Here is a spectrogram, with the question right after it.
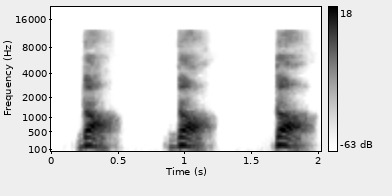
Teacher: जो ज्यादा प्रेफर किया जाता अरब कंट्रीज में वो है दाल वाला साउंड उसको मोटा करना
